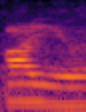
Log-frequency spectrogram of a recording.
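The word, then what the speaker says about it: Bayeux: It is Bayou, it looks like.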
